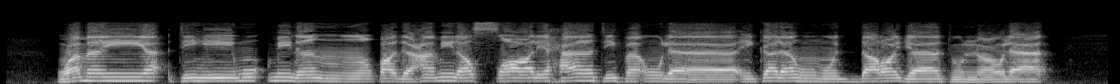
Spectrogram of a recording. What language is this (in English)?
Arabic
